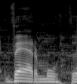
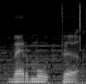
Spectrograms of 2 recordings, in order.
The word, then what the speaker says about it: vermouth: Ah, c'è una piccola correzione da fare sulla mia pronuncia, purtroppo è vermouth, non vermouth.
